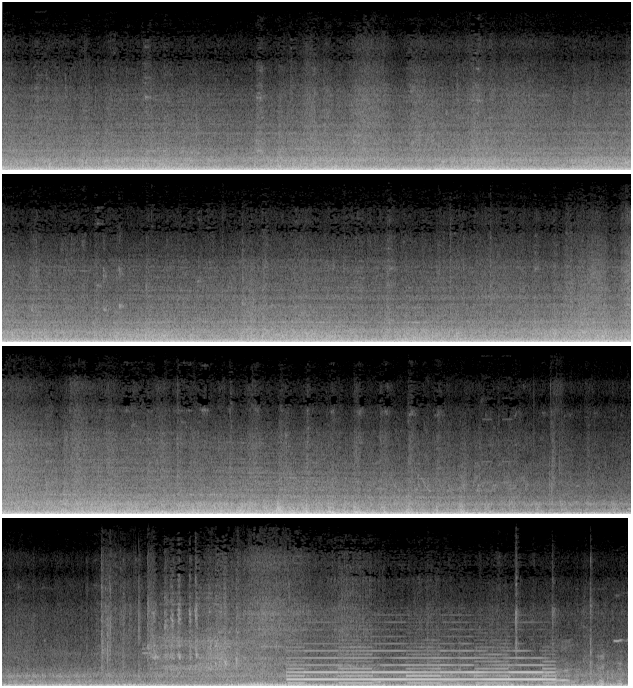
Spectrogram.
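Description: Freight wagons of a long goods train rumbling and rattling over the rails through a level crossing, easing off as the last wagon and brake van go by. Near the end a steady horn sounds for about three seconds.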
